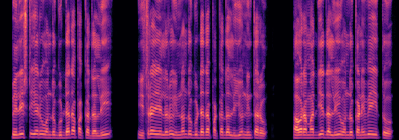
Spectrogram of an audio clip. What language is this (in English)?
Kannada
